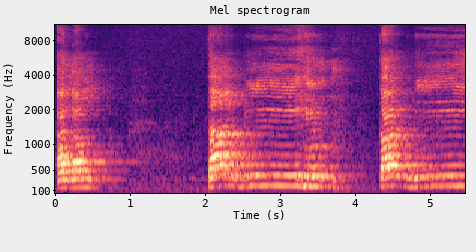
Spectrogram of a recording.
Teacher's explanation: الم ترمیہم، ترمیہم، یعنی جب میم ساکنہ آئی تو اس میں اخفا کیا، میم کو اس کے مخرج میں چھپا کر پڑھا، آواز ناک کے بانسے میں ہلکی سی گئی، لیکن غنہ کرتے ہوئے آواز کا بانسے کے اندر جانا انتہائی ضروری ہے۔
